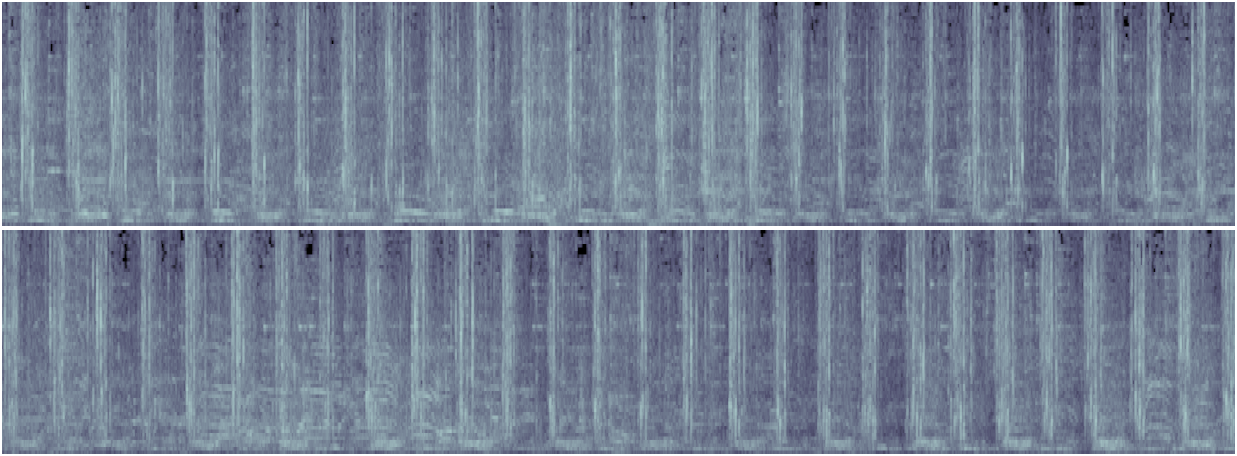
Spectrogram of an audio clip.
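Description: A large crowd of men chants loudly in rhythm close by.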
